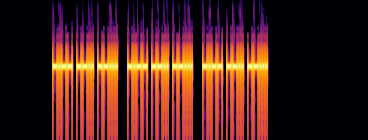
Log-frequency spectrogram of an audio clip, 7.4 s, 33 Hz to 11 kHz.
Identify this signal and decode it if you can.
Morse code, heard as a keyed tone, about 40 wpm, 700 Hz. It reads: YZ7 YZ7 YZ7
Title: Callsign Prefixes for Top 25 DXCC - Repeated 3x - 40wpm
